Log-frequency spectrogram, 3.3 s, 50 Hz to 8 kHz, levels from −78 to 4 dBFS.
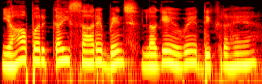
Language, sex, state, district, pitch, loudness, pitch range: Hindi, male, Jharkhand, Ranchi, 175 Hz, -14 LUFS, 155-190 Hz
